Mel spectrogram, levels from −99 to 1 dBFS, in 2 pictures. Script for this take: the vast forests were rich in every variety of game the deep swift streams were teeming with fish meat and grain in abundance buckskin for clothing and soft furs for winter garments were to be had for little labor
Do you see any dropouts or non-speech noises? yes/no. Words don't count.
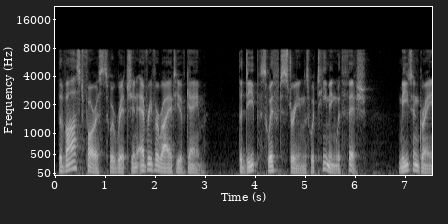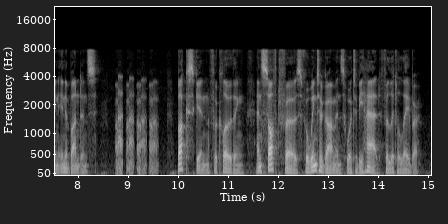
yes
